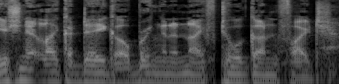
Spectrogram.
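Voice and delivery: put-on Irish accent. Speaker imagines suddenly breaking into a quip mid-rant: Irish accent. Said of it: "I'll break into an Irish accent and say".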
